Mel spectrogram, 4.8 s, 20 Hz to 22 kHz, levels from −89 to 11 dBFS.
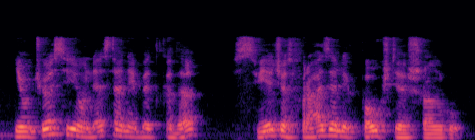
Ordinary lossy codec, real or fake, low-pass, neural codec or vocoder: Opus, 64 kbps; real; 7.2 kHz; none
